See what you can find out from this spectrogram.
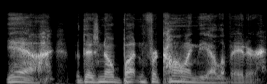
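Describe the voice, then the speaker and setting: An actor playing a gruff, sardonic special-ops soldier in a video game, terse and world-weary with a gravelly, husky voice. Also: male voice, fairly low pitch, animated, fast talker, pushed and bright, dry recording, clean studio sound, exaggerated voice. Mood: dry, weary.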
